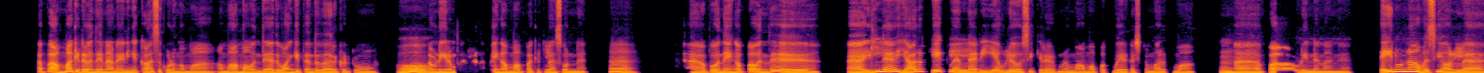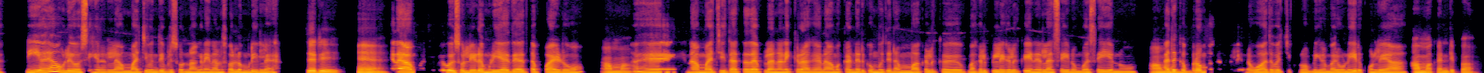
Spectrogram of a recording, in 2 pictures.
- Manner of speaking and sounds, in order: distorted speech; other background noise; laughing while speaking: "சொல்ல முடியல"; static
- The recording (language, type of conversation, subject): Tamil, podcast, உறவுகளில் கடினமான உண்மைகளை சொல்ல வேண்டிய நேரத்தில், இரக்கம் கலந்த அணுகுமுறையுடன் எப்படிப் பேச வேண்டும்?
